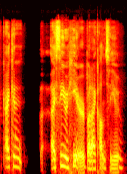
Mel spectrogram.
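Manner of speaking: normal talking voice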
